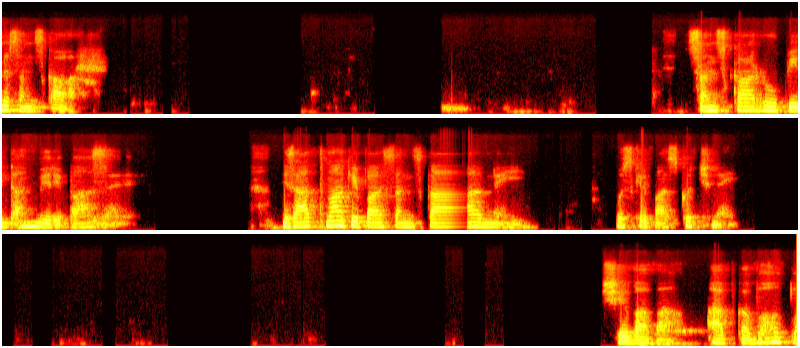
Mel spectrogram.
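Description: A man speaks calmly and warmly into a close microphone, pausing often.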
